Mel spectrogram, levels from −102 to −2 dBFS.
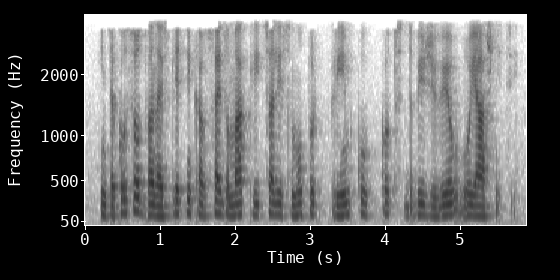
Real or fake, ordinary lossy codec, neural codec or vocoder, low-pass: real; MP3, 32 kbps; none; 3.6 kHz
